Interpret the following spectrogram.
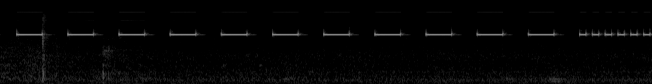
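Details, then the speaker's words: Canon AE-1 Program 35mm film SLR with 50mm FD f/1.8 lens, self-timer set by lever: evenly spaced high beeps about twice a second, a rapid burst just before the shutter releases. Normal self-timer countdown. "Okay, so now let's set this for the self timer function with this lever over here. And now here we hear the beeping."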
